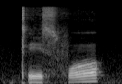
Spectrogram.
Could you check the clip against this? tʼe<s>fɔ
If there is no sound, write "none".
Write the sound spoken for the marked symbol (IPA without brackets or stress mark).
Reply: s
